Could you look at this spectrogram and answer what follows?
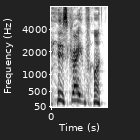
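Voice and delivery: hammed-up British critic; David Tennant. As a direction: gush in a put-on British voice. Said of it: "She talks like a very angry David Tennant".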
